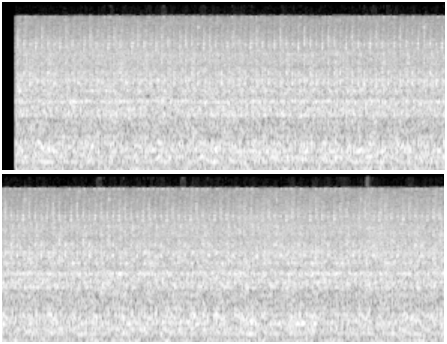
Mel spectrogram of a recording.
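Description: Steady hissing, whistle-like hoot sits over the running engine without a clear knock rhythm; an odd noise whose source isn't obvious.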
